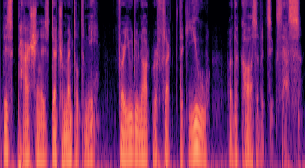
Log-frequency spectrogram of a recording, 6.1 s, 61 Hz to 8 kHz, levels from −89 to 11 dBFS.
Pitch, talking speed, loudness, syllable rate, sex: 80 Hz, 185 wpm, -21 LUFS, 5.1 syllables/s, male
